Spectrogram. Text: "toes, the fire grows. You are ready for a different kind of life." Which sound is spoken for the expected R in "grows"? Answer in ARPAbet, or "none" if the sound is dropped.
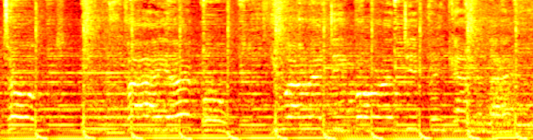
none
